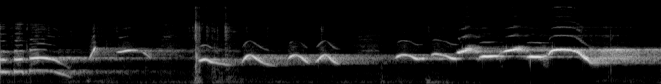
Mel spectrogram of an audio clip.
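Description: A Nias hill myna gives loud, clear whistles, short rising-and-falling notes repeated about twice a second over a steady held tone, with a person speaking faintly.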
